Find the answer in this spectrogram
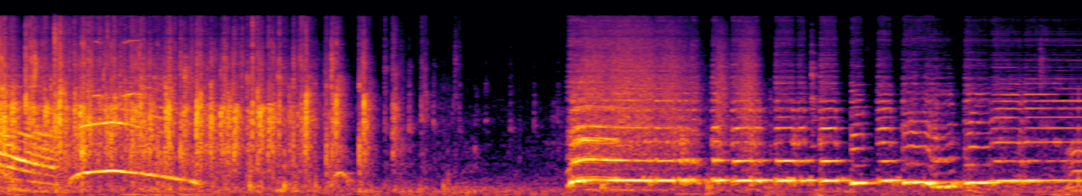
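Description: Sliding, arching tones that fade out over the first couple of seconds, then after a short lull a small hand-held wind instrument starts a slow melody about six seconds in, holding one steady note with brief dips in pitch.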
